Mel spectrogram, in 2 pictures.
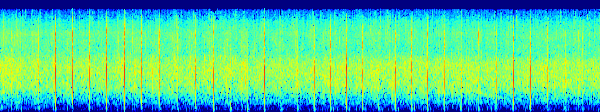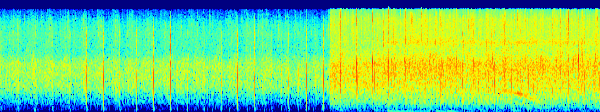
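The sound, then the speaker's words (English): A gathered audience gives a couple a warm round of applause: a long stretch of steady, evenly spaced rhythmic claps, then a denser continuous burst of clapping near the end, all fairly faint. “I know you want to join with me and showing our love and appreciation again to Bill and Linda by giving them a warm round of applause.”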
